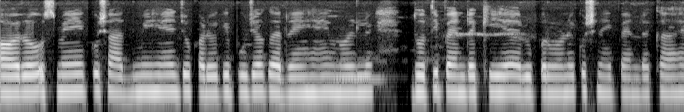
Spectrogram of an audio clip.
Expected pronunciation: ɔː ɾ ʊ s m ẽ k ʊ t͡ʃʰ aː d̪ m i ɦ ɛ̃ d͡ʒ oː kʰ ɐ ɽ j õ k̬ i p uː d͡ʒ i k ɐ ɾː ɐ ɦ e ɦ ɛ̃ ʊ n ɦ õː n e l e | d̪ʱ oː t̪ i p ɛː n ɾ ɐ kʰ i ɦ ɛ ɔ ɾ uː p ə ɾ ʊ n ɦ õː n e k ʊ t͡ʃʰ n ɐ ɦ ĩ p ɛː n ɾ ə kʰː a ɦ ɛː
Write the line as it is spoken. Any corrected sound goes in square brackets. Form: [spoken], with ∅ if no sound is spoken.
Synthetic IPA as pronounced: ɔː ɾ ʊ s m ẽ k ʊ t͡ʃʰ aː d̪ m i ɦ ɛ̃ d͡ʒ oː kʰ ɐ ɽ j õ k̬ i p uː d͡ʒ [a] k ɐ ɾː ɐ ɦ e ɦ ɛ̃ ʊ n ɦ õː n e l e | d̪ʱ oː t̪ i p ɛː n ɾ ɐ kʰ i ɦ ɛ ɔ ɾ uː p ə ɾ ʊ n ɦ õː n e k ʊ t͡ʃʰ n ɐ ɦ ĩ p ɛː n ɾ [ɐ] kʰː a ɦ ɛː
